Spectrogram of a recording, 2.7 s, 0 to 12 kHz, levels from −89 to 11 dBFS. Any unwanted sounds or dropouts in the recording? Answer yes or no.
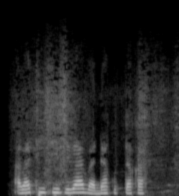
no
